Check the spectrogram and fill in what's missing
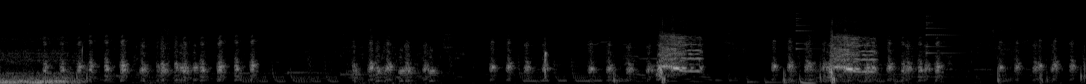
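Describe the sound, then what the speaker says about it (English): Chickens cluck repeatedly in a modded Minecraft skyblock world, a steady run of short game-sound clucks with a couple of louder squawks near the end, no talking over them. "These chickens are so hard to hit."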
